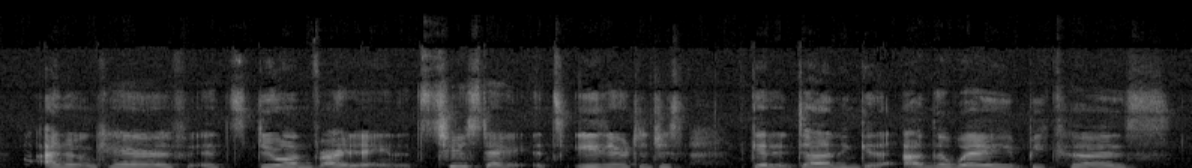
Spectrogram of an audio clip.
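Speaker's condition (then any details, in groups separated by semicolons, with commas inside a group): Cerebral palsy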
